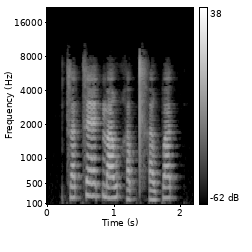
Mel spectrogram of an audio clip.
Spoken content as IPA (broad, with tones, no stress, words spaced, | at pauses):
t͡sɐ˨˥t̚sɛː˧k̚maː˨˧w hɐ˨p̚t͡sʰɐ˨w pɐ˧t̚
